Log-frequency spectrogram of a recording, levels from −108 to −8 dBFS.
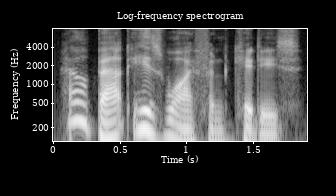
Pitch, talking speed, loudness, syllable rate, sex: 125 Hz, 190 wpm, -21 LUFS, 4.8 syllables/s, male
